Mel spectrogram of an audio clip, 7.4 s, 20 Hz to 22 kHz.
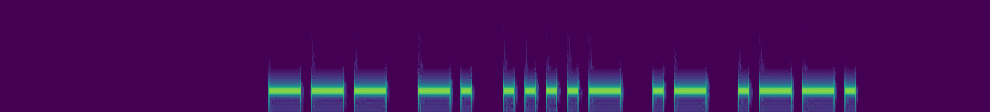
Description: Morse code, heard as a keyed tone, about 16 wpm, 700 Hz. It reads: ON4AP
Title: DXCC-100 Call Signs - 5 Characters - Repeated 2x - 15wpm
